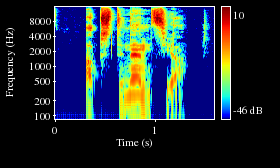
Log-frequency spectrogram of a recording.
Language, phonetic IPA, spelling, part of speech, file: Polish, [ˌapstɨ̃ˈnɛ̃nt͡sʲja], abstynencja, noun, Pl-abstynencja.ogg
